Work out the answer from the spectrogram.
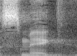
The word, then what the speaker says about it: Smig: guest is sanity bit you could also say my name is a smig sort of like you're sneezing you know a snake that works pretty well just saying so who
